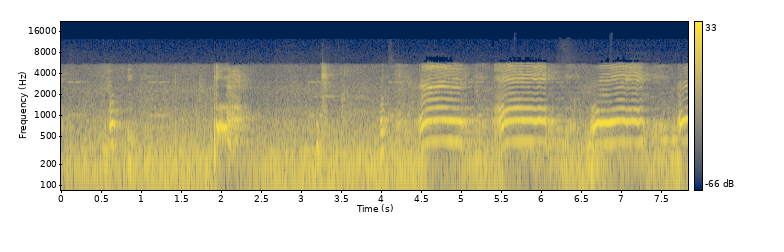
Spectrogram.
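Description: A few brief cough-like bursts, then four strained, crying vocal sounds in a young child with breathing difficulty from a suspected inhaled foreign body.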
